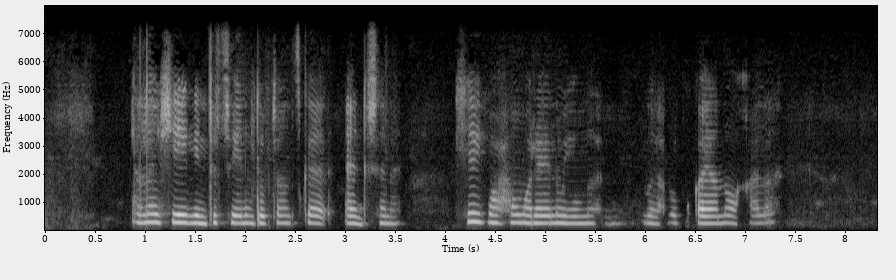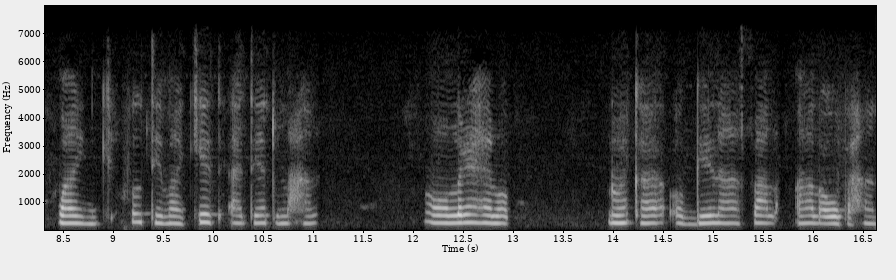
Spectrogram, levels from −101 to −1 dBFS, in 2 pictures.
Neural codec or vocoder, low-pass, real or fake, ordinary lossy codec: codec, 24 kHz, 0.9 kbps, WavTokenizer, medium speech release version 2; 7.2 kHz; fake; none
